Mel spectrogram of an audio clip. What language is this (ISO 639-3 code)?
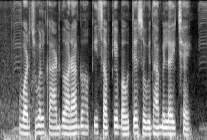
mag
